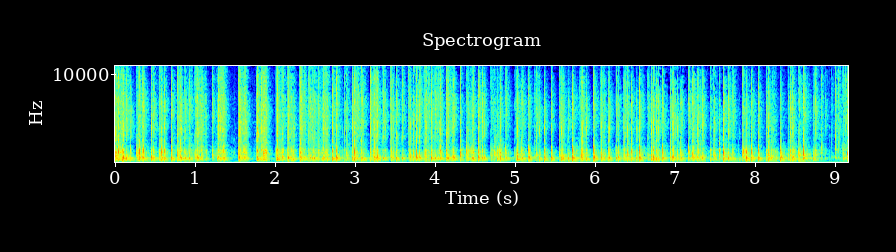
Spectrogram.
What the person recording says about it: Fast Aggressive Natural Nail Tapping & Scratching Hard Plastic Surface (No Talking)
